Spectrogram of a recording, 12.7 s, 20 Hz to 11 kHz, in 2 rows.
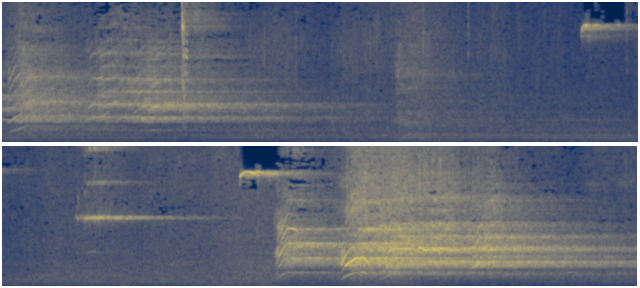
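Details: Belugas at Port of Nagoya Public Aquarium, 11 August 2018, being moved between pools as keepers try to exchange Nana and Hodoi. Bright stacked squeals and upswept whistles come in bursts, loudest toward the end, with thin high pips.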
